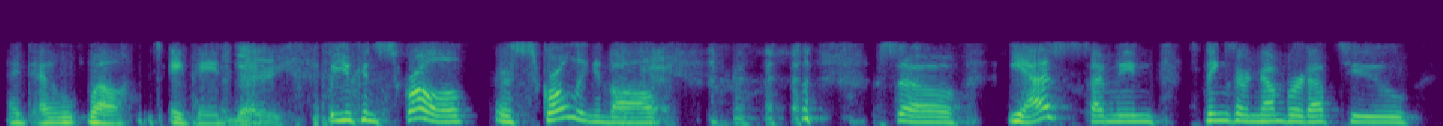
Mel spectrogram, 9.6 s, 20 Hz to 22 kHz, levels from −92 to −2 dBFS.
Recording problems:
high frequencies cut off; noticeable; nothing above 5 kHz
garbled, watery; slightly
uneven, jittery; strongly; from 1 to 8.5 s

